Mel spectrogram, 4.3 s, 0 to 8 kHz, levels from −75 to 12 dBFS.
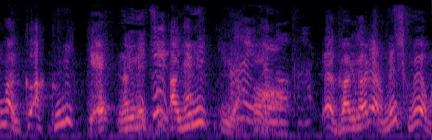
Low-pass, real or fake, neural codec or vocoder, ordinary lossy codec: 7.2 kHz; fake; vocoder, 44.1 kHz, 128 mel bands, Pupu-Vocoder; AAC, 32 kbps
